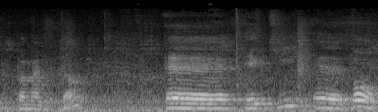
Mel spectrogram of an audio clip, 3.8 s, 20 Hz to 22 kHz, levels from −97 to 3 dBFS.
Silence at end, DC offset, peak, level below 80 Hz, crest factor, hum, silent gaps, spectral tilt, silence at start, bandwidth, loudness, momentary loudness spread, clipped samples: 0 s; under 0.1%; -12 dBFS; -46 dBFS; 16 dB; none; none; -8 dB/octave; 0 s; 14 kHz; -29 LUFS; 18 LU; under 0.1%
